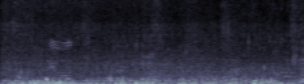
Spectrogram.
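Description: Wind buffeting the microphone over shallow sea water sloshing around wading legs, with faint voices.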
